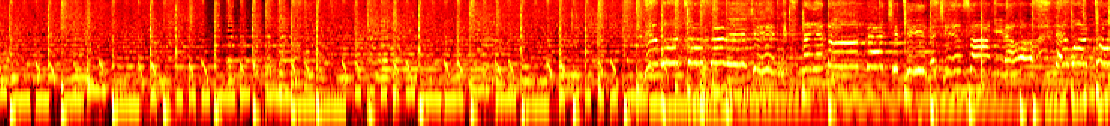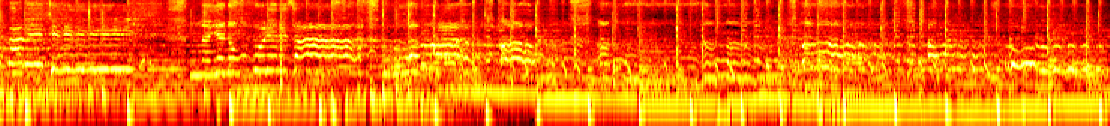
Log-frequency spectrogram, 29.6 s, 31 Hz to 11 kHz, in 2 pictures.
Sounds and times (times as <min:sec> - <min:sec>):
Music: 0:00.0 - 0:29.6.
